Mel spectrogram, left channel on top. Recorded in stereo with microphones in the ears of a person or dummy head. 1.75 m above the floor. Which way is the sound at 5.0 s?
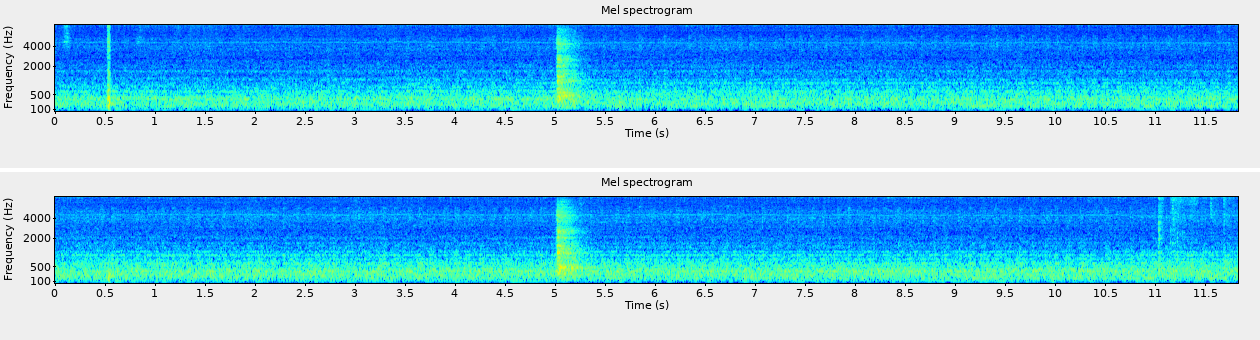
Centre (ahead or behind).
